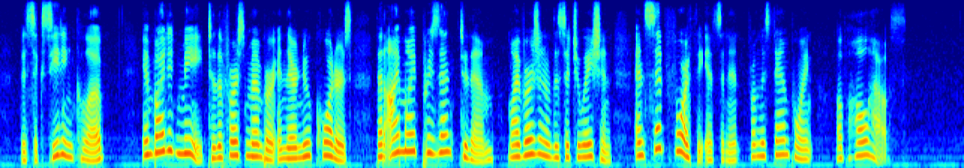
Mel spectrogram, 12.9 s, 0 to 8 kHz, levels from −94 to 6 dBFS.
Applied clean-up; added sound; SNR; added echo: none; none; none; none.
